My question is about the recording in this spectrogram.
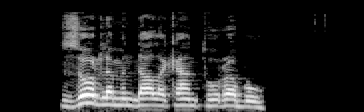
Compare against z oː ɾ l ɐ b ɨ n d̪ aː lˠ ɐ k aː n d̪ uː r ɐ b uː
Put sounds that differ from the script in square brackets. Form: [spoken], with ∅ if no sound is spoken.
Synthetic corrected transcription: z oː ɾ l ɐ [m] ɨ n d̪ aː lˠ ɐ k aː n [t̪] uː r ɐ b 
